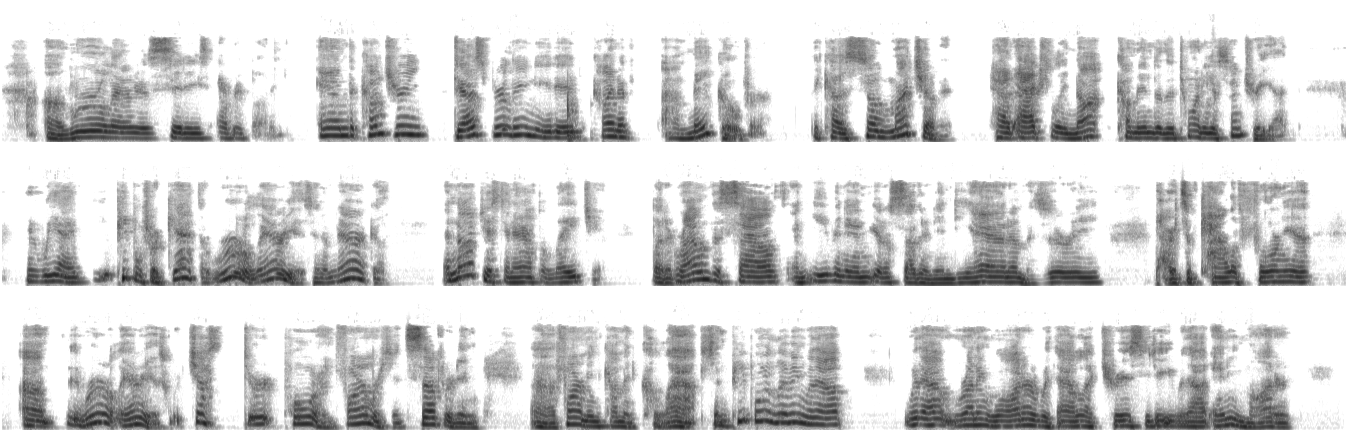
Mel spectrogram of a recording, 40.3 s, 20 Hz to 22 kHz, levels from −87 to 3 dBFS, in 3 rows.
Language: English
